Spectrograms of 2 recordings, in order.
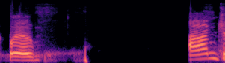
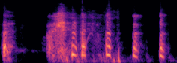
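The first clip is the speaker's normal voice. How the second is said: breathless, squeaky laughing words; gasping for air between laughs; out of breath from laughing; 13 semitones higher than usual. Real, not acted. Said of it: "Oh, let me catch my breath".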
